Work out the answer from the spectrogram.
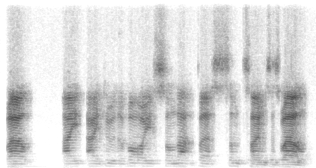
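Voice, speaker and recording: A middle-aged man talks easily with students in a classroom radio interview. His voice is very bright and ringing at an average pitch. He chats warmly and keeps ending with little tag questions. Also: fairly even intonation, unhurried, dull audio. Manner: friendly, chatty, asks lots of tag questions. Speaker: guest. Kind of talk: casual interview chat.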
